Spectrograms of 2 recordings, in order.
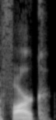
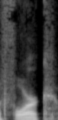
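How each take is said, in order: First: "fark" with an ah vowel in place of or; Midwestern "fark". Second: Said in the usual way. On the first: Shown as a demonstration. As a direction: say "fark" to rhyme with park, Saint Louis style. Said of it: "we eat with a fark". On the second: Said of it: "We don't eat with a fork".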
